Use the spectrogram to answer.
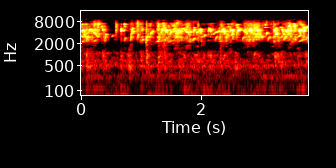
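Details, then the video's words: Indoors in Italy, pet goldfinches pour out a fast, jangling warble of high twitters and sharp tinkling notes, sustained without pause throughout. "Goldfinches singing at home"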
